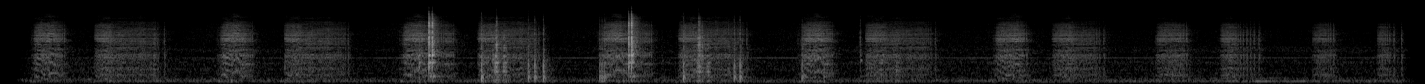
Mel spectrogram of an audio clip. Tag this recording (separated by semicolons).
chair; squeek; crack; rocking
